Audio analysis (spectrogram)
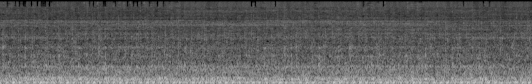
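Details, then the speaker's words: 1924 Ford Model TT C-cab flatbed, 201 cu in inline four-cylinder L-head, idle turned down slightly, hood side open; slow even low thump about four beats a second, steady with no misses or knocks, smooth healthy idle. "like I said this thing purs smooth Runner I could actually turn that idle down just a little bit too no sounds good"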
